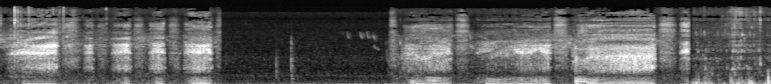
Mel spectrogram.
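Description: Low growls and grunts mimicking a Bigfoot, in two runs of short bursts with a quiet gap of about two seconds between them.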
